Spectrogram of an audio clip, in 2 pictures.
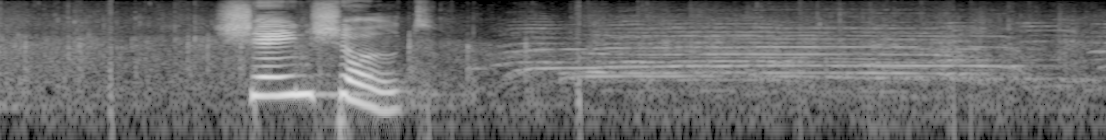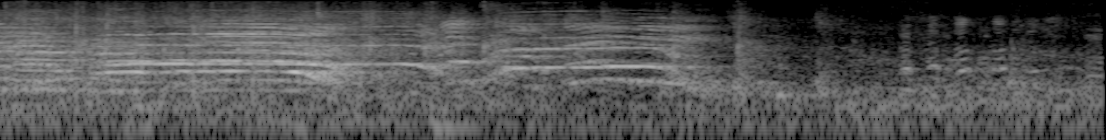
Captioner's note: applause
